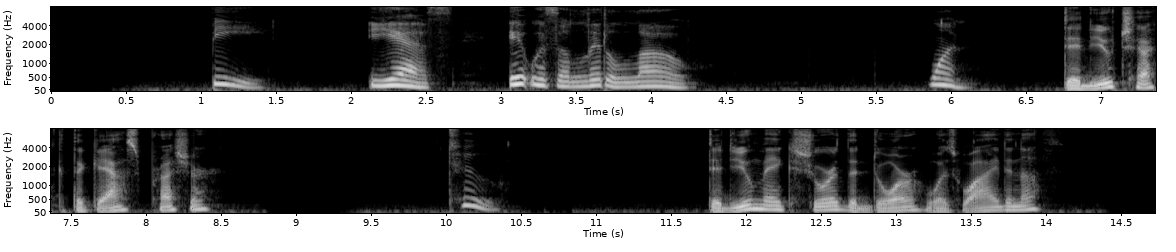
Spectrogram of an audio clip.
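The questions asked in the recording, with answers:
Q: Yes, it was a little low.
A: 1: Did you check the gas pressure?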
